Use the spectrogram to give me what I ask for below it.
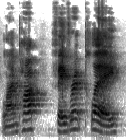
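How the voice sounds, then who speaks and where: Low-voiced woman teaching in an echoey room. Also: drawn-out words, a bit bright. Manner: explains step by step, reads out and glosses example lines. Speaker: sign language teacher. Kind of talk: casual teaching walkthrough.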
